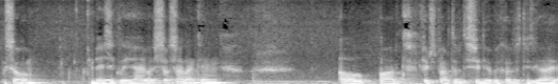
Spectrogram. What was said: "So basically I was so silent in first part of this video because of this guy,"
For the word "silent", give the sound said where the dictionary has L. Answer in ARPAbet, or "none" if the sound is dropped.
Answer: L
